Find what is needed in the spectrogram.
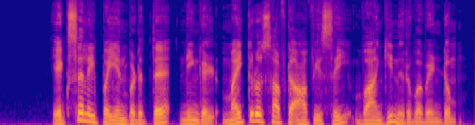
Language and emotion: Tamil, neutral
